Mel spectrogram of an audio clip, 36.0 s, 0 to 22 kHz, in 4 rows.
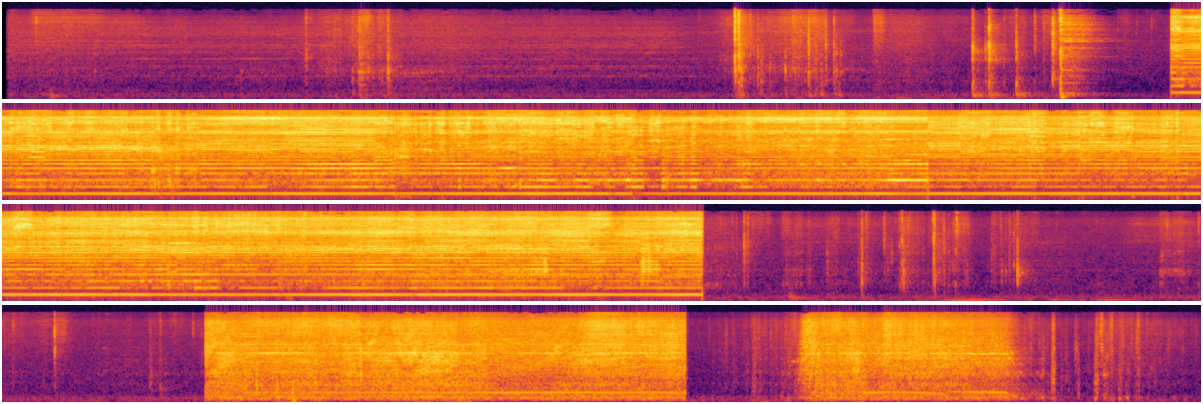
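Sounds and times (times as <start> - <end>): oscillating multi-tool buzzing: 8.8 - 23.3
vacuum cleaner running: 8.8 - 23.3, 28.5 - 32.1, 32.9 - 34.7.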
